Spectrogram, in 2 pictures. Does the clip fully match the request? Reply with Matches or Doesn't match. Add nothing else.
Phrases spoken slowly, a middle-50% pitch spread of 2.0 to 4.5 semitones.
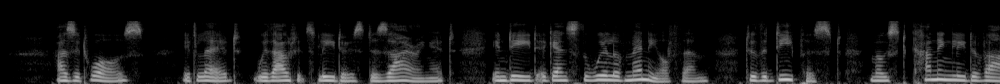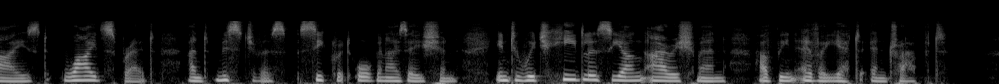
Matches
